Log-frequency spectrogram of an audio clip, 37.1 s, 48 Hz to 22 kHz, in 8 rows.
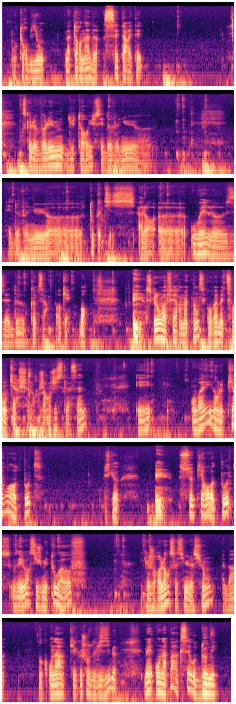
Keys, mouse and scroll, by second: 0.4-0.9 scroll down 2, 0.9 scroll up 1, 1.2-2.2 scroll down 3, 3.4-4.5 alt+middle drag, 4.9-6.7 alt+drag, 8.0 click, 8.6 alt+click, 10.5 alt+middle click, 12.3 click, 14.1 click, 14.8 alt+click, 15.6 alt+middle click, 16.6 middle click, 17.0 middle click, 17.3 middle click, 17.8 alt+click, 21.4 click, 22.5 click, 28.0 click, 28.8 click, 30.0 click, 30.6 click, 34.3 click.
